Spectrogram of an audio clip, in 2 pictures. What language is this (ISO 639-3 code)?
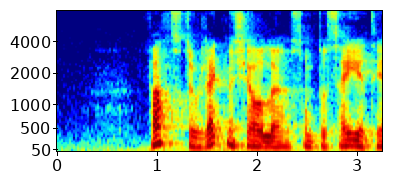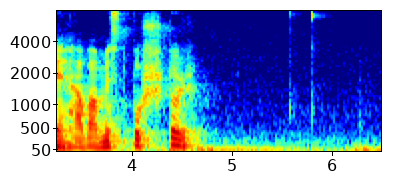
fao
